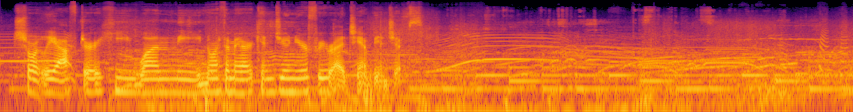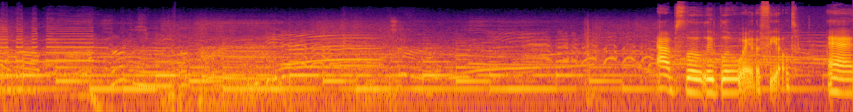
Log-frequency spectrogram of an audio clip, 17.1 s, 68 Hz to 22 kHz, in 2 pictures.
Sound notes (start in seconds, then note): 5.0 crowd cheering; 8.6 horn blares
